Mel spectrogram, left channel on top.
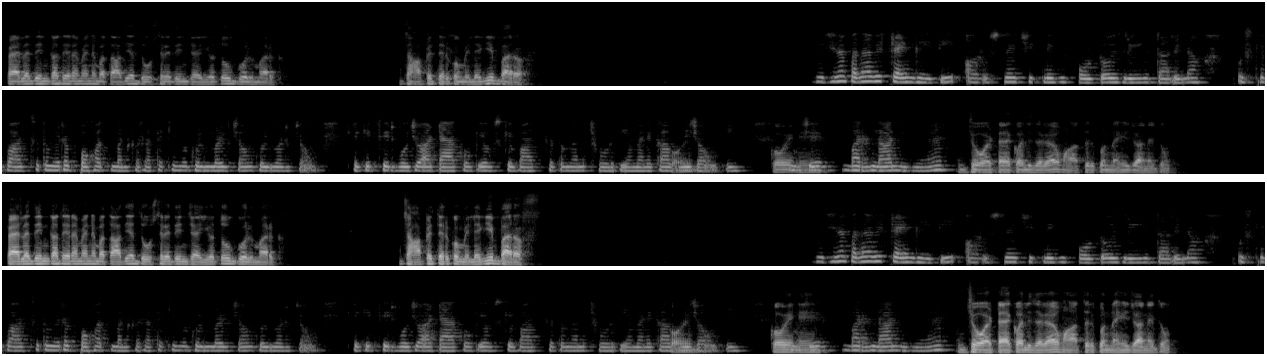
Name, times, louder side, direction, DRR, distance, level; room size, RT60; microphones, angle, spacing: voice 1, 0.1-2.7 4.0-5.3 19.3-19.6 20.3-20.8 22.2-24.3, right 6 dB, 85° right, 0.4 m, -27 dB
voice 2, 8.1-22.2, left 2 dB, 30° left, 0.6 m, -34 dB
13.5 x 6.7 x 2.7 m
head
